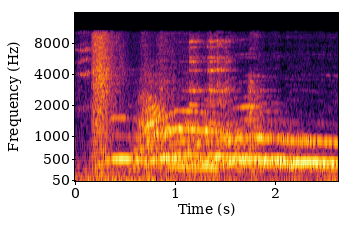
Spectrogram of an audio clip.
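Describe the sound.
A person imitates a wolf howl: a loud, drawn-out vocal tone that swoops up, then holds and slowly sinks for a couple of seconds, with no other talking.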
